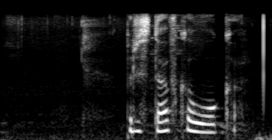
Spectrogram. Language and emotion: Russian, neutral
